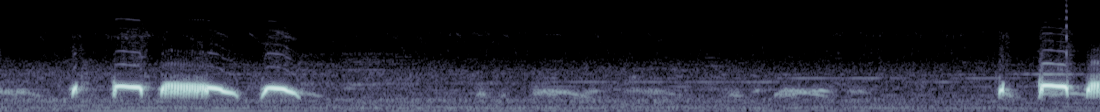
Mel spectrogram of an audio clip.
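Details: Spotted dove, a long-calling bird, gives its pushed 'thúc bổi' and calling coo: a short note, then a run of three hollow, sliding coos with a drawn-out middle note, a quiet pause of murmurs, then the phrase begins again.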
